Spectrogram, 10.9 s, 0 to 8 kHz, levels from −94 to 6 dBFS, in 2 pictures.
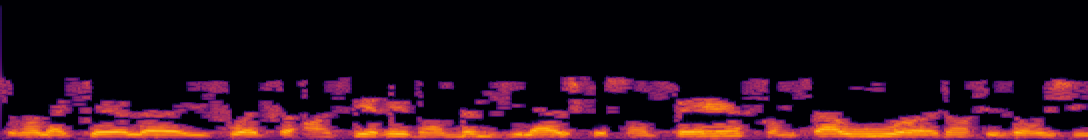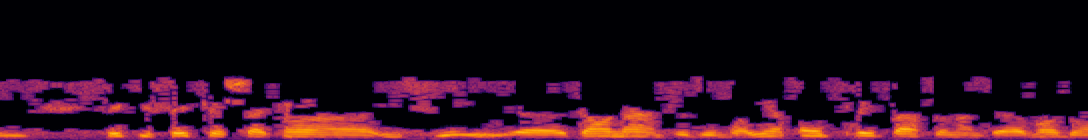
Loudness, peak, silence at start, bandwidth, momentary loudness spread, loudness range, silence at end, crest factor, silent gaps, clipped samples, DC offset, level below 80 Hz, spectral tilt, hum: -18 LUFS; -4 dBFS; 0 s; 3.7 kHz; 8 LU; 3 LU; 0 s; 14 dB; none; under 0.1%; under 0.1%; -72 dBFS; -10 dB/octave; none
